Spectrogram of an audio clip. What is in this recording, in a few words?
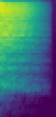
Open Hihat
